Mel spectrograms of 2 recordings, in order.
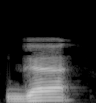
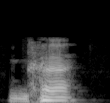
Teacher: Ga, vibrational, less breath. Gha, vibrational, more breath.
